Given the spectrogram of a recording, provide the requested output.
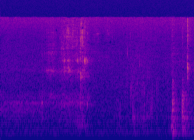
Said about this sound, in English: So my first sip of coffee this morning.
